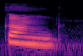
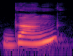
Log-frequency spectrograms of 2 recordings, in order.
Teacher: अनुस्वार का उच्चारण नासिका यानी कि नाक से होता है।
